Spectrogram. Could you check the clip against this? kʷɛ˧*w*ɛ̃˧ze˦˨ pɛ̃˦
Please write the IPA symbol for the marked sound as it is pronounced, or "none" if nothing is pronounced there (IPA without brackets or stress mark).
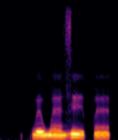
w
